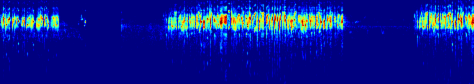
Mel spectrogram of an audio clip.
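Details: European serin in a backyard where it feeds on Brassica oleracea seeds, singing high, rapid, jingling buzzy twitters: a one-second burst, a long phrase of about three and a half seconds, then another burst starting.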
